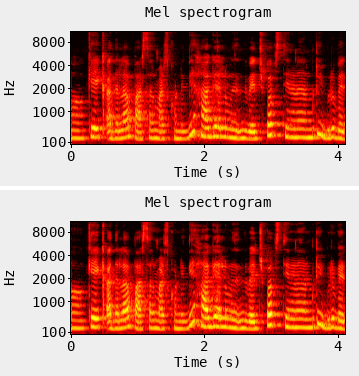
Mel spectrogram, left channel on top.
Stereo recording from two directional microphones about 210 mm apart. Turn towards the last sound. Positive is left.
turn(degrees=-5)  # may be behind; listen again after turning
